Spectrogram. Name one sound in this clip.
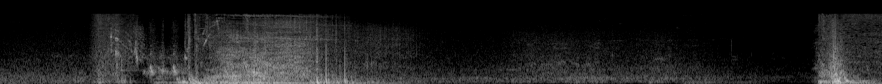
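Wind rushes loudly past during a fall through the air, then eases off.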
